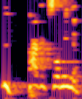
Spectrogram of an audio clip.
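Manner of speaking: usual speaking voice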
